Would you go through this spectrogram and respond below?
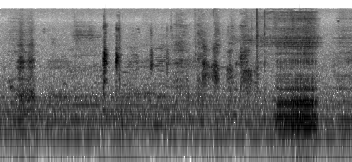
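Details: Irregular noisy breathing with a longer rough snore toward the end, over faint room noise: snoring.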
